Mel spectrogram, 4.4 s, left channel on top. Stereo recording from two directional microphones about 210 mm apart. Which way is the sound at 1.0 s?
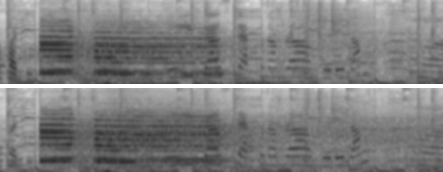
55° right (ahead or behind).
